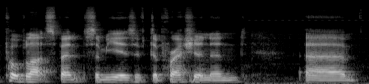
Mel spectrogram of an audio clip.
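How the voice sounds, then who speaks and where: A man co-hosting a podcast, casually making up a comic story and haltingly piecing it together. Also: on the low side, flat delivery, a bit bright. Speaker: podcast co-host.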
